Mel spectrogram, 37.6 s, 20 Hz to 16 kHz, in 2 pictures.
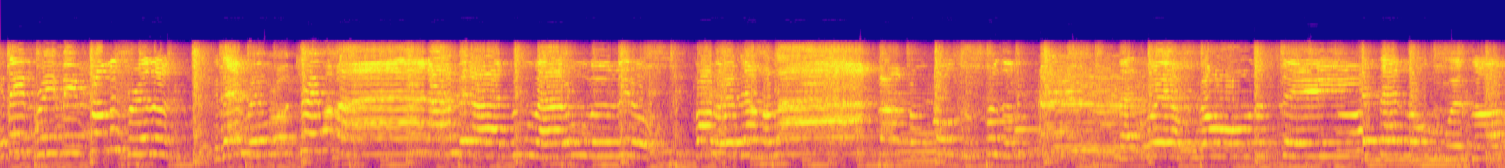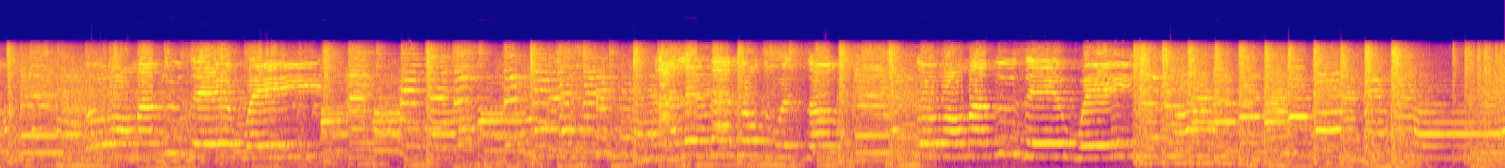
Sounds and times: Music: 0.0s - 37.6s.

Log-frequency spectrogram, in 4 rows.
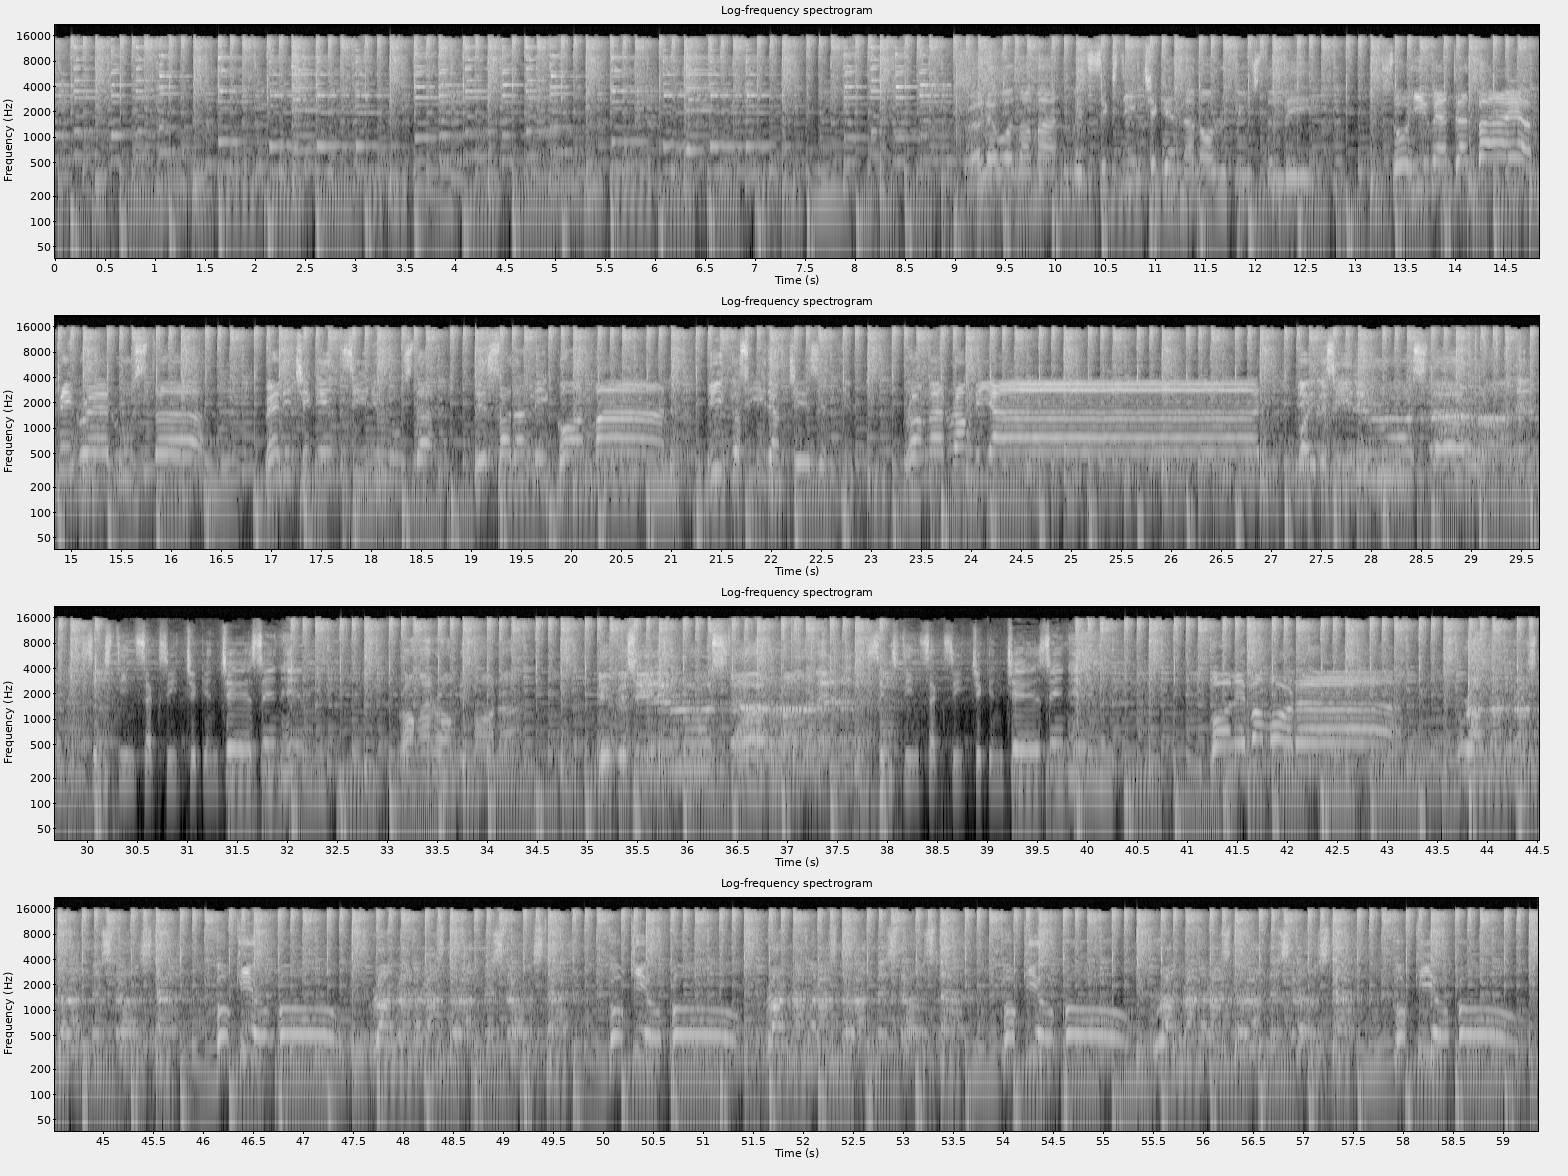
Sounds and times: Music: 0.0s - 59.3s.

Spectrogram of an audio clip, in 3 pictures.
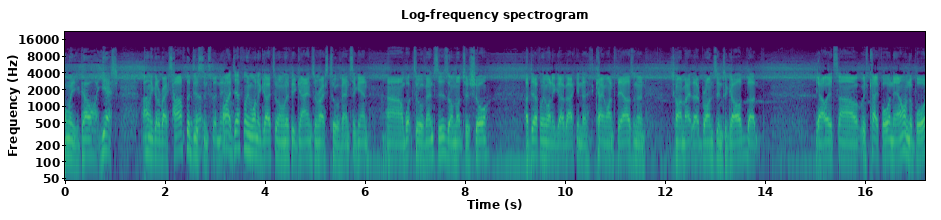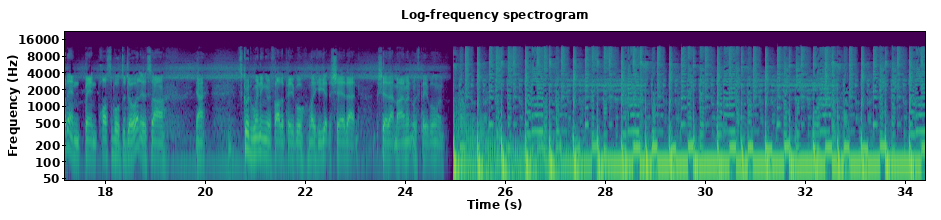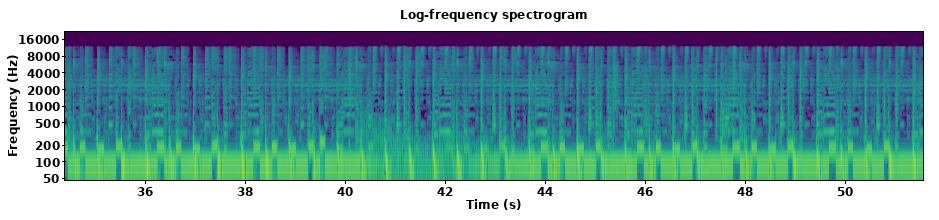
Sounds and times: Speech: 0.0s - 8.5s, 9.2s - 13.9s, 15.0s - 20.1s, 20.7s - 24.9s.

